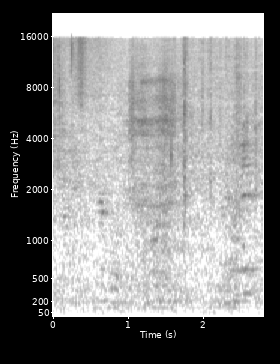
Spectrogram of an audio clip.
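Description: Trading cards rustle and slide in a person's hands.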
